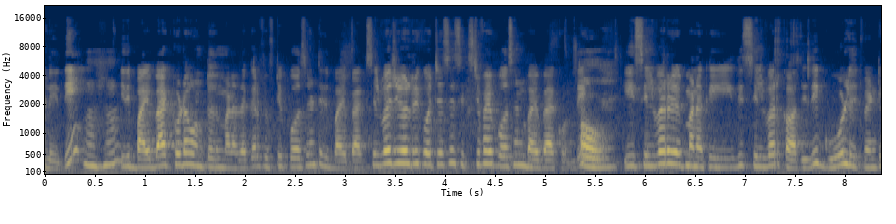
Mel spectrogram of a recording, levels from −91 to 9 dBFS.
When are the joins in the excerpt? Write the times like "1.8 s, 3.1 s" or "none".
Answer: none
